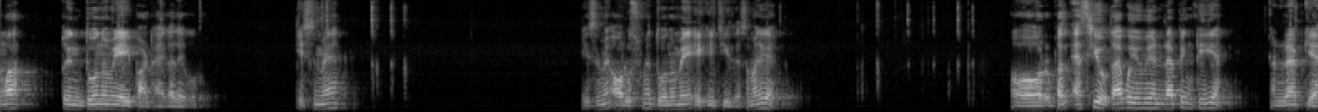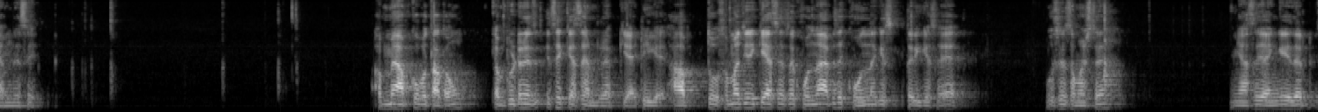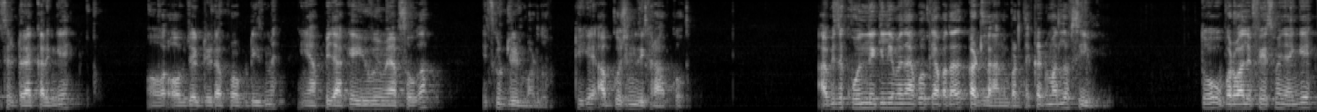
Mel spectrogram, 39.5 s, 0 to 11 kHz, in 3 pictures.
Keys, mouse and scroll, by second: 2.1 KP_Decimal, 3.0 scroll down 1, 3.2 scroll up 1, 3.3 middle click, 3.9-4.3 scroll down 2, 4.3-8.3 middle drag, 8.3 KP_Decimal, 8.5-8.9 scroll down 1, 8.9 middle click, 9.6-10.7 scroll up 1, 12.0-12.8 scroll down 2, 12.8 scroll up 1, 13.1 middle click, 14.0-14.4 scroll down 2, 14.4 middle click, 15.1-15.6 scroll up 1, 15.6 middle click, 16.0 scroll down 2, 16.3 middle click, 16.9-17.3 scroll down 1, 17.3-18.3 scroll up 2, 18.3-19.0 scroll up 1, 19.0-20.4 scroll up 1, 25.5-27.3 drag, 27.8 click, 28.4 click, 30.2-32.0 drag, 32.0-32.4 scroll down 4, 33.9 scroll up 2, 34.1-37.5 middle drag, 37.5-38.0 scroll down 3, 38.0 middle click, 38.6 click.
